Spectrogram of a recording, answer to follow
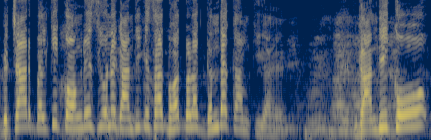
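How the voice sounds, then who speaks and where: A man with a very high, piercing voice gives impassioned interview answers. He is strident and combative, pressing his points with rhetorical questions in a bright, forceful tone. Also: moderate pace.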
